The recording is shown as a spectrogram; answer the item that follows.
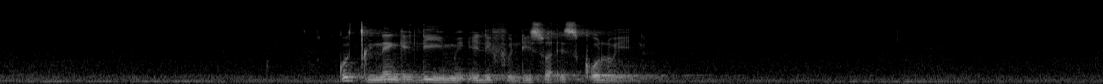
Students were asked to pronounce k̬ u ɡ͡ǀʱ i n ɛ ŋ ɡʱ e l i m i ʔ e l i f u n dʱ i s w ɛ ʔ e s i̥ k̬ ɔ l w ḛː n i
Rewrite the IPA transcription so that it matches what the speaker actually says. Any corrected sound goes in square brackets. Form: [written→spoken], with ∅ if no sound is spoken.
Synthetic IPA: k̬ u ɡ͡ǀʱ i n ɛ ŋ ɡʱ e l i m i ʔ e l i f u n dʱ i s w [ɛ→a] ʔ e s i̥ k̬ ɔ l w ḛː n i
